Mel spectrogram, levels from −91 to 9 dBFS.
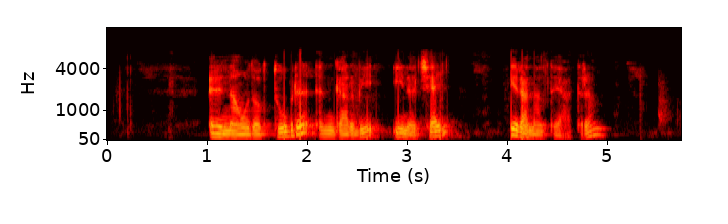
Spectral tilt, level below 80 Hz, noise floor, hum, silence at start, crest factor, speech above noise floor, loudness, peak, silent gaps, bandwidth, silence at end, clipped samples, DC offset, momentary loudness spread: -6 dB/octave; -66 dBFS; -70 dBFS; none; 1 s; 20 dB; 36 dB; -34 LUFS; -16 dBFS; none; 7.6 kHz; 0.2 s; under 0.1%; under 0.1%; 10 LU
